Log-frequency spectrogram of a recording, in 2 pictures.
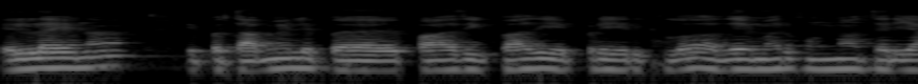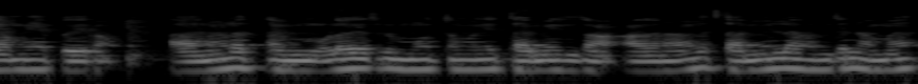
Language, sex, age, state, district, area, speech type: Tamil, male, 18-30, Tamil Nadu, Namakkal, rural, spontaneous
